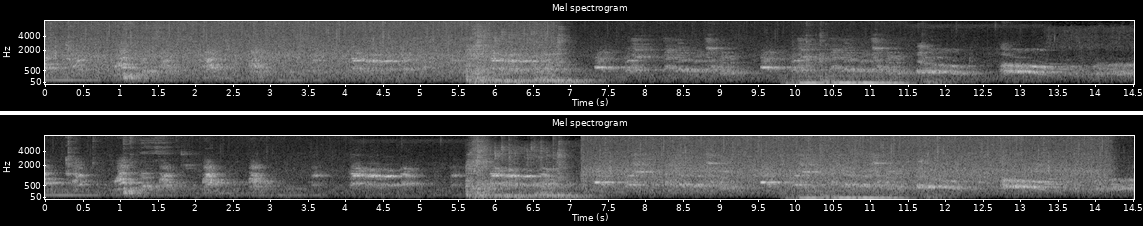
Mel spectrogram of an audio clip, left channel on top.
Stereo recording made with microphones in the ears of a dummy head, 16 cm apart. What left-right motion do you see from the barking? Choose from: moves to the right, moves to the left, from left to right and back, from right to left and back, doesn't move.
doesn't move.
